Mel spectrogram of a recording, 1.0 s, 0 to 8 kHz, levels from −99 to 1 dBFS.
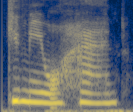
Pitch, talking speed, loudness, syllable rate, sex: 265 Hz, 240 wpm, -16 LUFS, 4.5 syllables/s, female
